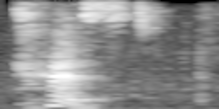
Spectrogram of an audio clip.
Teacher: right before the eddy ending for example when we say kissed because there is no vibration in the vocal chords it's voiceless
